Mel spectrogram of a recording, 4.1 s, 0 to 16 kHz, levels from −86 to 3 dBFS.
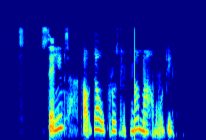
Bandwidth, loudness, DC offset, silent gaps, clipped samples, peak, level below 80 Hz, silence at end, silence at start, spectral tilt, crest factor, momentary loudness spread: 8 kHz; -22 LUFS; under 0.1%; 0.51-0.83 s, 1.58-1.62 s, 2.53-2.58 s; under 0.1%; -4 dBFS; -62 dBFS; 0.65 s; 0.4 s; -6 dB/octave; 20 dB; 12 LU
